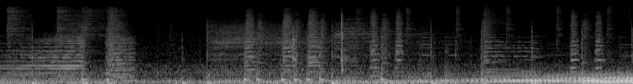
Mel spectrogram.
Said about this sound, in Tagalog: grabe po yung traffic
